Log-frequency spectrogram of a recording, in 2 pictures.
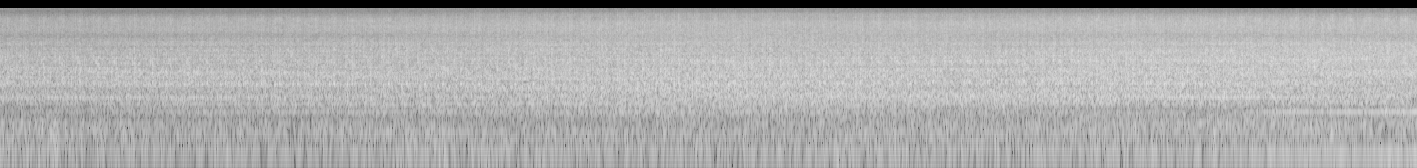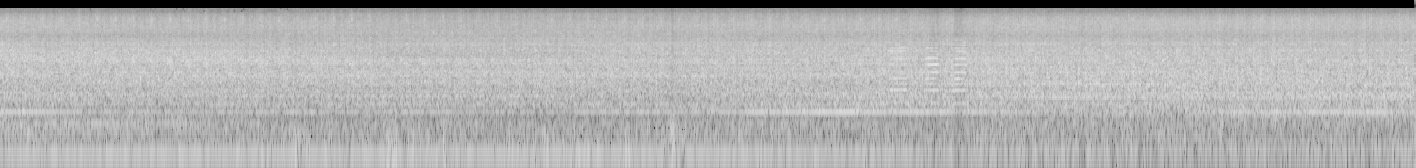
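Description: Scania truck's diesel engine idling steadily.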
